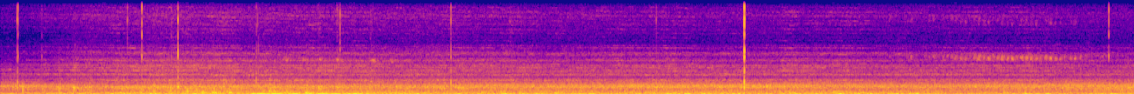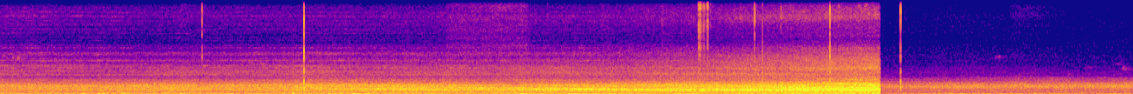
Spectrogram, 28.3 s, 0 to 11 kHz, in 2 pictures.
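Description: Virgin Trains East Coast InterCity 225 (Class 91 electric locomotive with Mk4 coaches) running past: a steady rumble and rush of wheels on rail with a few sharp clicks. It grows louder toward the end and cuts off suddenly about 25 seconds in.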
